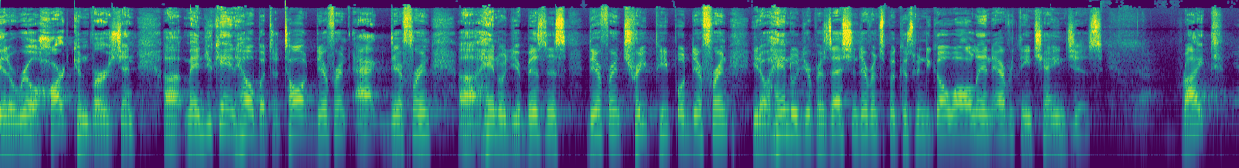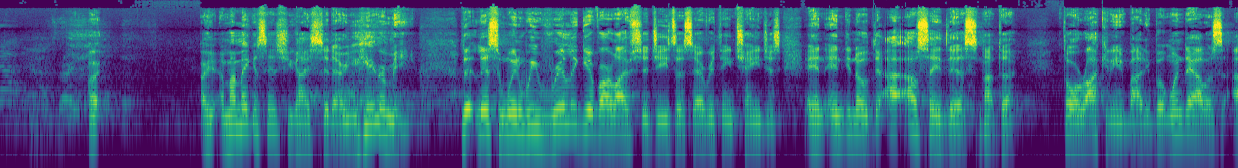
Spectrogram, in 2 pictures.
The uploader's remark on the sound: Was recorded on Sunday, April 28, 2019, during service at The Anchor Church in Rockport, Maine.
